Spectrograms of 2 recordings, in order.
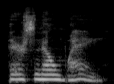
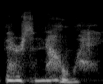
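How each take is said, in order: First: Said in the usual way. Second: Hushed, breathy "There's no way"; whispered doubt. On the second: Acted. Preacher voicing a doubter's thought, whispered.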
